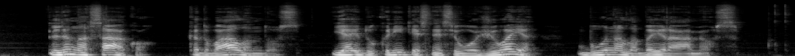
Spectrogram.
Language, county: Lithuanian, Tauragė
